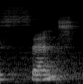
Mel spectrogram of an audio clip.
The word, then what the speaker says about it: cent: Socastee because even though when we say cent we use the S sound it's actually spelled with the C I know that's kind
